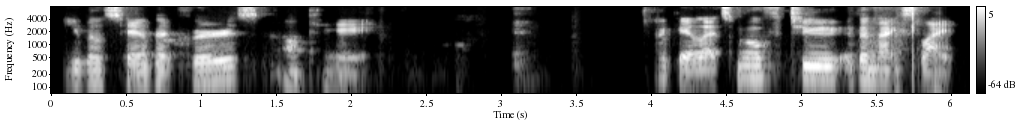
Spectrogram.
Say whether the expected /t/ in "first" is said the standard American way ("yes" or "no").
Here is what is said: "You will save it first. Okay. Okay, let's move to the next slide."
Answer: no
